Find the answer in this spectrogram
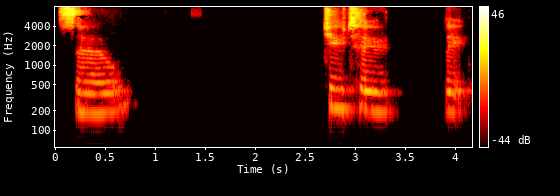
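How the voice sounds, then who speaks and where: A woman's voice: mid-range voice, level tone, drawn-out words, warm tone, distant mic. A Scottish woman in her thirties, a well-being coach talking earnestly and reflectively as a podcast guest. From Scotland. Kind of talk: podcast interview. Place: home in Turkey, remote call. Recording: echoey room, off-mic, faint music.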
